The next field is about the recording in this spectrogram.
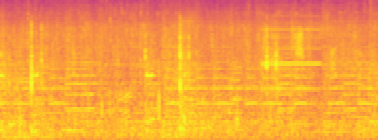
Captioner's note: register beeping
